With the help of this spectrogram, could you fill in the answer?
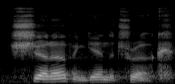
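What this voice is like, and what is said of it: Southern American accent, John Wayne-like. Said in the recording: “a thick, lovely Southern American accent, which I'm going to attempt to do right now. It was one of those John Wayne, like ... that wasn't half bad now, was it? That was pretty good.”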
